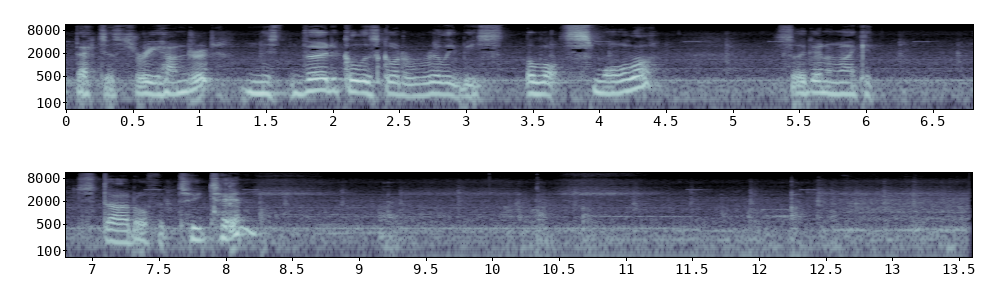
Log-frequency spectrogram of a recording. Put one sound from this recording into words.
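A copier beeps softly as keys are pressed.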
